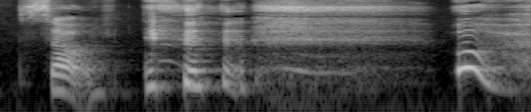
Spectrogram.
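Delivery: a loud, high laugh out of tears; relieved, tearful laugh and exhale; teary laugh. Real, not acted. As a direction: laugh off the crying with a whew. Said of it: "laughs after tearing up".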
